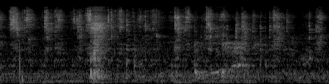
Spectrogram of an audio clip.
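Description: A spoon stirs a milk mixture in a bowl for cauliflower malai curry, making quiet irregular clinks and scrapes against the sides, close and fairly soft.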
